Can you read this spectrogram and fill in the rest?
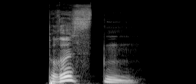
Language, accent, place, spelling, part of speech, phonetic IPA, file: German, Germany, Berlin, Brüsten, noun, [ˈbʁʏstən], De-Brüsten.ogg
- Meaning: 1. dative plural of Brust 2. gerund of brüsten: "bragging"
